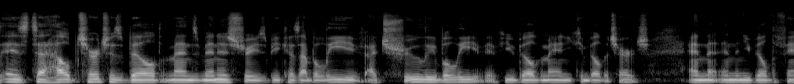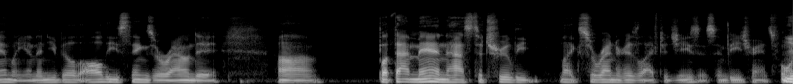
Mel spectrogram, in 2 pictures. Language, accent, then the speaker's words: English; Irvine, California, United States; I grew up in Irvine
